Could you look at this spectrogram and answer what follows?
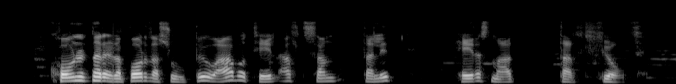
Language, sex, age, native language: Icelandic, male, 40-49, Icelandic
